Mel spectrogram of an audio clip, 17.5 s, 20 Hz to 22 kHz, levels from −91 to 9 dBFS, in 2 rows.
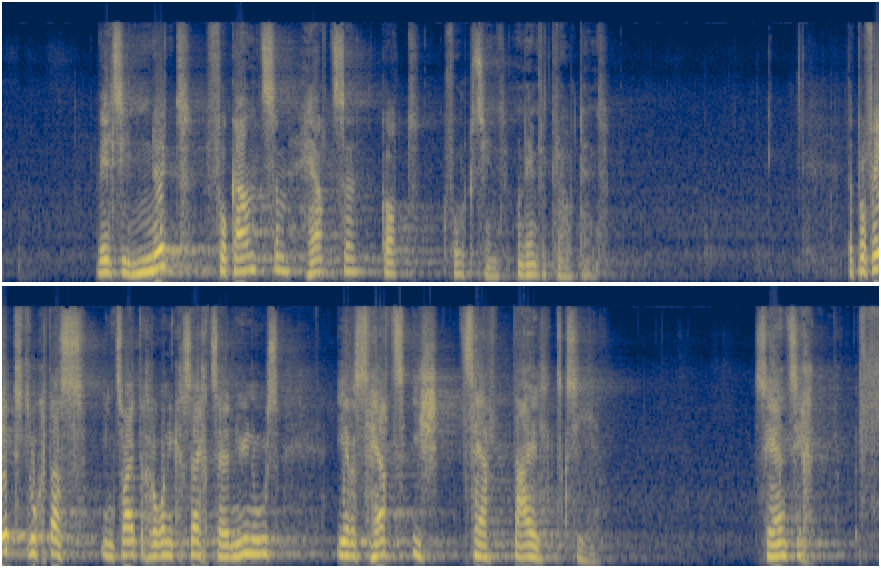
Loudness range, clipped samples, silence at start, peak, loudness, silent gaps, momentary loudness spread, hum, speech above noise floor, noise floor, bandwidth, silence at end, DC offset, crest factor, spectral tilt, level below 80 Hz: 13 LU; 0.3%; 0.95 s; 0 dBFS; -12 LUFS; none; 17 LU; none; 41 dB; -53 dBFS; 17 kHz; 0 s; under 0.1%; 14 dB; -4 dB/octave; -52 dBFS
